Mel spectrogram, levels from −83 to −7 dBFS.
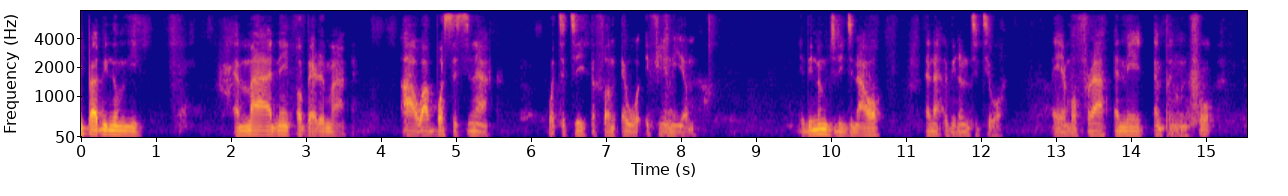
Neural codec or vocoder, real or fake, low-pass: codec, 16 kHz, 1.1 kbps, Voila-Tokenizer; fake; 7.2 kHz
